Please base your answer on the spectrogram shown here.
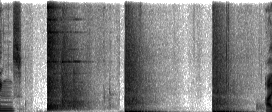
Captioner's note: object dropping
